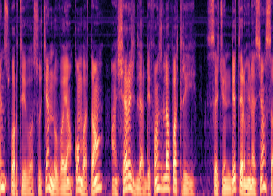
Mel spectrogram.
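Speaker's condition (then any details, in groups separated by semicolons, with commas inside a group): No condition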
